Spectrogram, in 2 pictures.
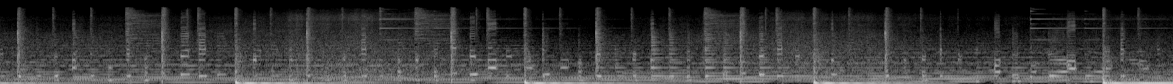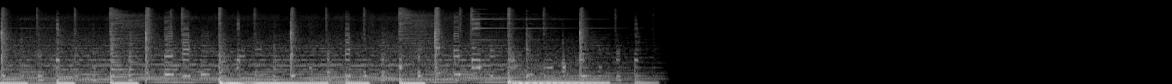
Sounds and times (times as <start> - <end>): Music: 0.0 - 18.5.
